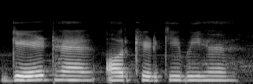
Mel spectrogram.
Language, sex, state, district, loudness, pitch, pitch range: Hindi, female, Chhattisgarh, Raipur, -16 LUFS, 195 Hz, 190-200 Hz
